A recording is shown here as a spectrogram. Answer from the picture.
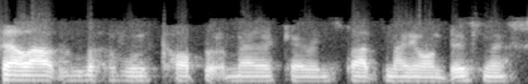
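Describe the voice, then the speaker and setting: A man speaks at a moderate pace. His intonation stays monotone and flat. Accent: English. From England. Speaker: finance consultant, company founder. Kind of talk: podcast interview.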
